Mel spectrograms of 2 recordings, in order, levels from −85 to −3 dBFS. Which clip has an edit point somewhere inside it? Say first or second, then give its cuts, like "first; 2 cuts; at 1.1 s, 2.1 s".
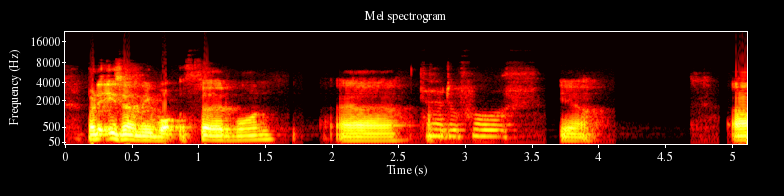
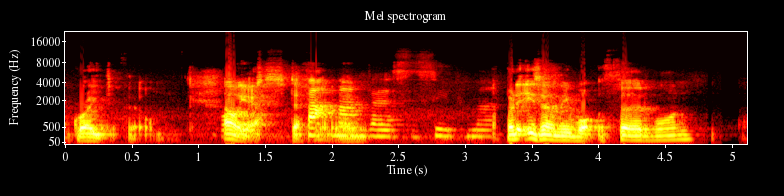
second; 2 cuts; at 1.2 s, 3.2 s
